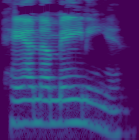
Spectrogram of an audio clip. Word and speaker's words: Panamanian: from panama are called panamanian panamanian notice the difference in the pronunciation of the third syllable in panama and panamanian and now we're going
